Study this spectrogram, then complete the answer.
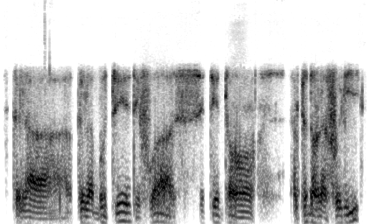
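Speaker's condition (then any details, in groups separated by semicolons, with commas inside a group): Laryngeal cancer; part of lung removed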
